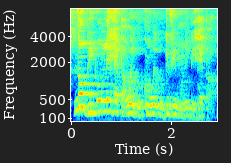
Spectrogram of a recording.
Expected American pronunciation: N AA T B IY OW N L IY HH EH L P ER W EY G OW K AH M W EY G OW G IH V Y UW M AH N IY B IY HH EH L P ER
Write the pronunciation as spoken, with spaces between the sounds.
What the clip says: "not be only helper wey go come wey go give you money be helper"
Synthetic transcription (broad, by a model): N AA B IY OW L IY HH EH P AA W EY G OW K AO W EY G OW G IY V Y UW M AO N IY B IY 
